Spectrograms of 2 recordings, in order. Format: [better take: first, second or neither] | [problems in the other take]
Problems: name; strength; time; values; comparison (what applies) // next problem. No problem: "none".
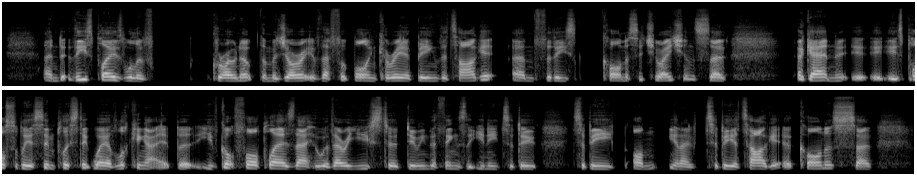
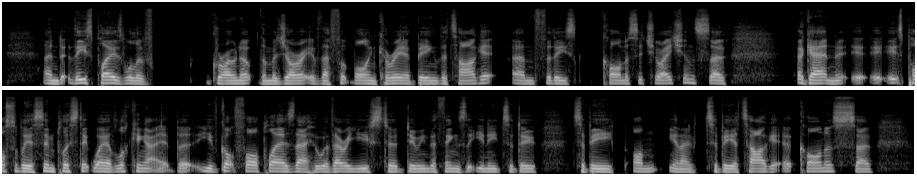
second | thin; very; fading below 300 Hz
